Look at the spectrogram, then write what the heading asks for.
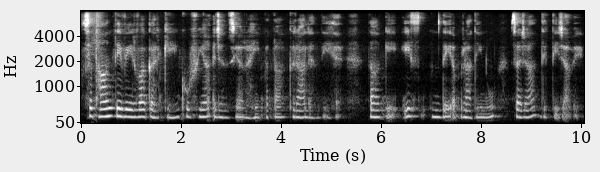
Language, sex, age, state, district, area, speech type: Punjabi, female, 45-60, Punjab, Jalandhar, urban, spontaneous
